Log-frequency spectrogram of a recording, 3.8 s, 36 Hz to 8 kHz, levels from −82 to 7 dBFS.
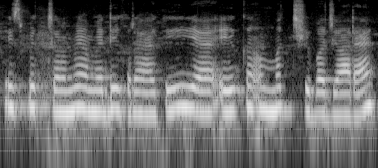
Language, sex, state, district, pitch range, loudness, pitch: Hindi, female, Uttar Pradesh, Shamli, 215-240 Hz, -12 LUFS, 225 Hz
